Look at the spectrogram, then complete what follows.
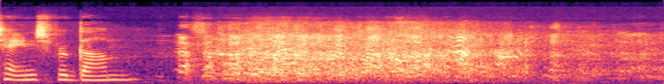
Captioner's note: audience laughs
